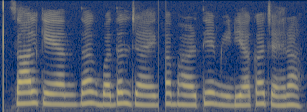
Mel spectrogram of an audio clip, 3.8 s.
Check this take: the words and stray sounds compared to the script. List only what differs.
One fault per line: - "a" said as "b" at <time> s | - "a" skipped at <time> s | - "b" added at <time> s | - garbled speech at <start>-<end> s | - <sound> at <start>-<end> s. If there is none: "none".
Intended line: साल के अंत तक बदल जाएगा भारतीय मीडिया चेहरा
- dropout at 2.0-2.1 s
- "का" added at 3.1 s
